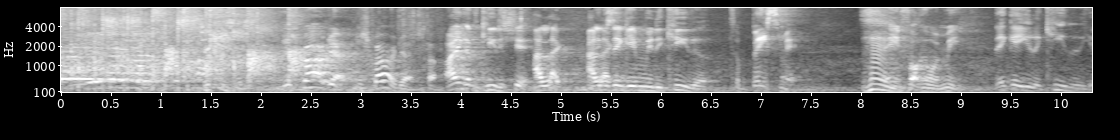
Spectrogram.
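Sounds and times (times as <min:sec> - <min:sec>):
rapid hand clapping: 0:00.0 - 0:02.6
speech: 0:02.4 - 0:10.3.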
